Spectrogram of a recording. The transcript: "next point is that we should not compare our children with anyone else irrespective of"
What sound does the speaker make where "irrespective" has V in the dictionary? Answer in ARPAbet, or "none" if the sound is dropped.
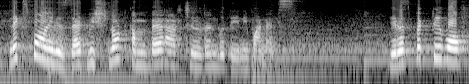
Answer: V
